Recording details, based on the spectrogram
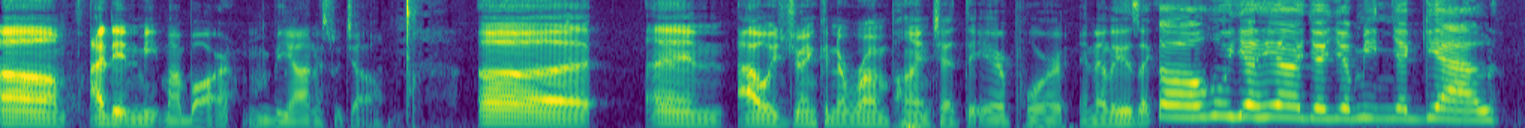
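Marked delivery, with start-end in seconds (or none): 7.7-10.0 very high, terrible put-on Jamaican accent. Retelling what Ellie asked at the airport, in Ellie's voice with a bad Jamaican accent. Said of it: "that was a terrible Jamaican accent".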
